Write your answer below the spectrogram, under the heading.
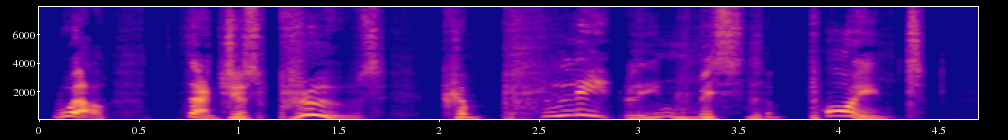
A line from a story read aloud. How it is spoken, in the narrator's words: he spluttered, looking thunderstruck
